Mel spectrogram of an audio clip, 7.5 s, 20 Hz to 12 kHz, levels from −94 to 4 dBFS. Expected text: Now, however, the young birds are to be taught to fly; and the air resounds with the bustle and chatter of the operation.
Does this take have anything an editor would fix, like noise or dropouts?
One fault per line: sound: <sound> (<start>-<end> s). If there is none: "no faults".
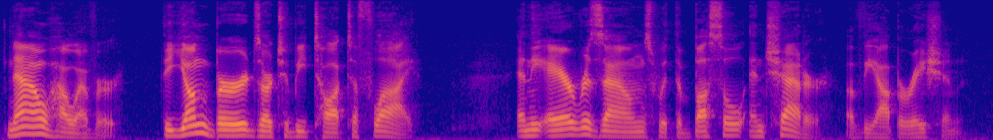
no faults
